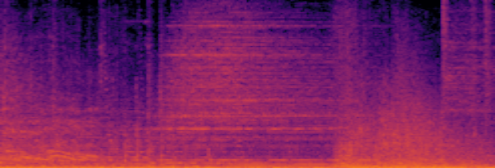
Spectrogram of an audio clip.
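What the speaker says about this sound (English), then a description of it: "No one is injured when the Delta II rocket explodes." A Delta II rocket explosion, heard as a sustained, loud roaring rumble that fills the whole stretch, with a sharper change partway through and no voices.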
